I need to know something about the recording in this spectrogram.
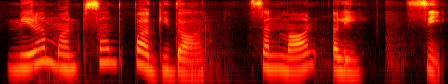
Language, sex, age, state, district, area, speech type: Punjabi, female, 18-30, Punjab, Hoshiarpur, rural, spontaneous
